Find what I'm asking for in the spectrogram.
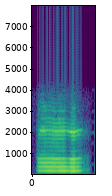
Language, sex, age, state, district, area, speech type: Nepali, female, 30-45, West Bengal, Alipurduar, urban, conversation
